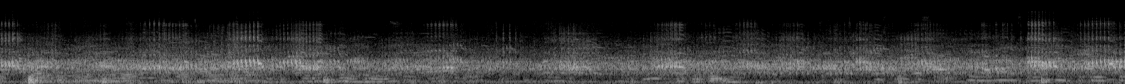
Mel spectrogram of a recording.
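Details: Hundreds of thousands of sandhill cranes on migration, heard at dusk from a blind by the Platte River in Nebraska: a sustained, pulsing din of rolling bugle calls with louder swells every few seconds.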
